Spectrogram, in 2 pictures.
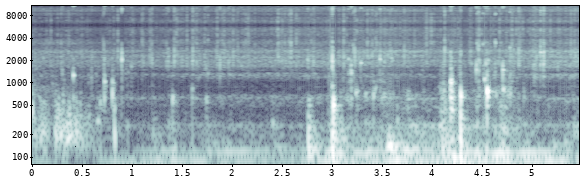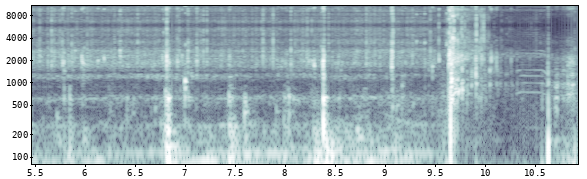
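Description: Muffled underwater sound picked up through a GoPro Hero1's waterproof housing: a steady low rumble with scattered short knocks. Near the end comes a loud rush of water as the camera breaks the surface.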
